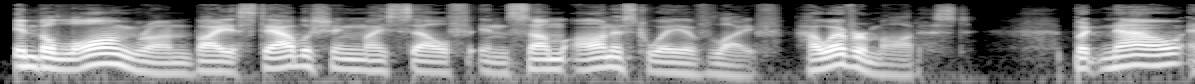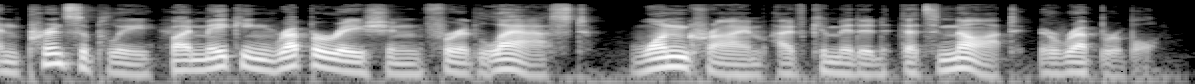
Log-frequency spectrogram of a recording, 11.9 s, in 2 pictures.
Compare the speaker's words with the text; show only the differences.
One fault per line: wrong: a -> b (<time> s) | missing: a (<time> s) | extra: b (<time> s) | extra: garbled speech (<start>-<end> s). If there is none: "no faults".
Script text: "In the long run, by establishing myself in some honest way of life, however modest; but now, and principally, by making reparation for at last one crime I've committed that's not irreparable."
no faults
